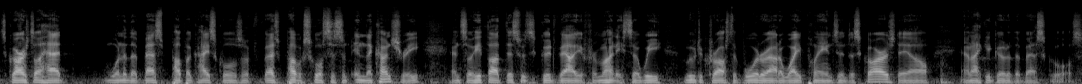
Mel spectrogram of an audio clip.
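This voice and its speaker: A man with an American accent speaks very fast. His pitch is very deep and low, with fairly even intonation. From New York area. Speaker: investment firm CEO. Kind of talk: interview.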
